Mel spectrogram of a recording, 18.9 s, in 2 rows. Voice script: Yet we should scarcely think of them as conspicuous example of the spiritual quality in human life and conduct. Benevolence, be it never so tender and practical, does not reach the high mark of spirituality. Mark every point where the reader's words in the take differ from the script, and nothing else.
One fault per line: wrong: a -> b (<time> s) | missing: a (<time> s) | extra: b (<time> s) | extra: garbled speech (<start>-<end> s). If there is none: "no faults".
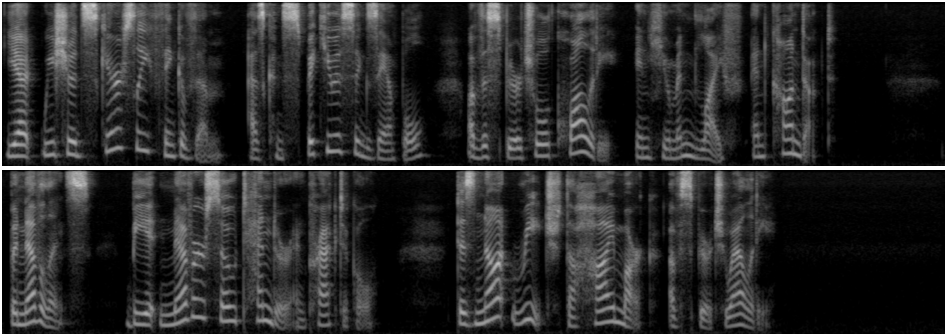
no faults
